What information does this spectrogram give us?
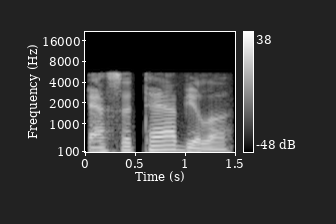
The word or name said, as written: acetabular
